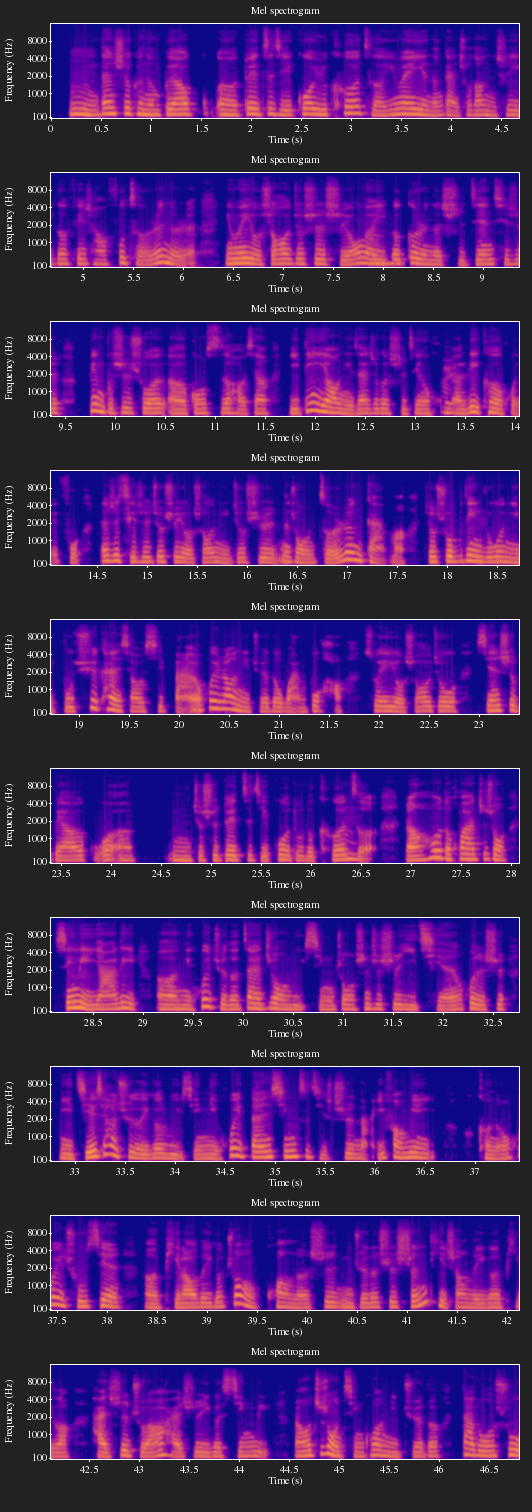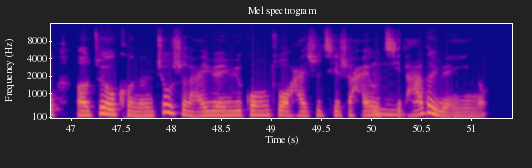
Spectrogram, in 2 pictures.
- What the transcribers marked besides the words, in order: other background noise
- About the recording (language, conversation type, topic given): Chinese, advice, 旅行中如何减压并保持身心健康？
